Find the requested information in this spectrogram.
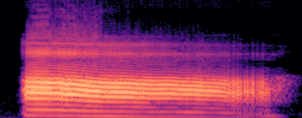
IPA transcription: ɑ:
